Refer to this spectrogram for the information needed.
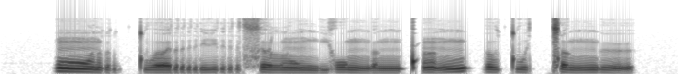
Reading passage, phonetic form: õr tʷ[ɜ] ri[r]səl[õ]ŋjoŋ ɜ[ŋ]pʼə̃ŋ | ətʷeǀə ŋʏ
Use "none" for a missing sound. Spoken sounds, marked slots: ɜ, r, õ, ŋ

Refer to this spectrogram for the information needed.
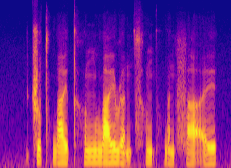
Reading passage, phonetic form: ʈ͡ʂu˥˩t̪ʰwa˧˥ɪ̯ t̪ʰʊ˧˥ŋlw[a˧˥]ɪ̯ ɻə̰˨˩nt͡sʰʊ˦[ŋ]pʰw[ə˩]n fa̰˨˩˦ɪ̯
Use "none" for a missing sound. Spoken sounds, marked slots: a˧˥, ŋ, ə˩

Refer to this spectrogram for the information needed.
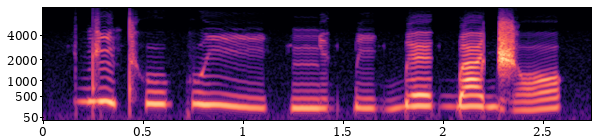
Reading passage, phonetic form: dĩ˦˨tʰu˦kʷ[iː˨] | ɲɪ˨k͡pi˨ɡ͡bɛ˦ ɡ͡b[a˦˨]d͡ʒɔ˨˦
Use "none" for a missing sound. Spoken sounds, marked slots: iː˦˨, a˦

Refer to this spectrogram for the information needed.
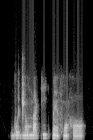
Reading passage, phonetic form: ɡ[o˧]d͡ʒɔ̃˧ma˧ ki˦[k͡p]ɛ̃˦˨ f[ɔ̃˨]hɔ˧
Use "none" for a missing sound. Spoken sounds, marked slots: o˧, k͡p, ɔ̃˨˦

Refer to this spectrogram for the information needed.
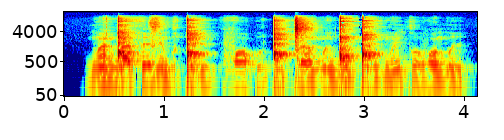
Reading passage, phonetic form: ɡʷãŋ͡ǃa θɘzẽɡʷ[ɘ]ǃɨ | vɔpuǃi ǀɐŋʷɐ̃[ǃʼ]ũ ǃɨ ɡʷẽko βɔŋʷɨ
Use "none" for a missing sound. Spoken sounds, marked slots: ɘ, ŋ͡ǃ

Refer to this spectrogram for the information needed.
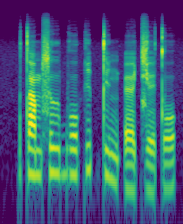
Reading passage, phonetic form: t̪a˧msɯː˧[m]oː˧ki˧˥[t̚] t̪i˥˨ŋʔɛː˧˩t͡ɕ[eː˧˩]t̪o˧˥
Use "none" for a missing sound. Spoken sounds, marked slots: b, p̚, eː˧˩

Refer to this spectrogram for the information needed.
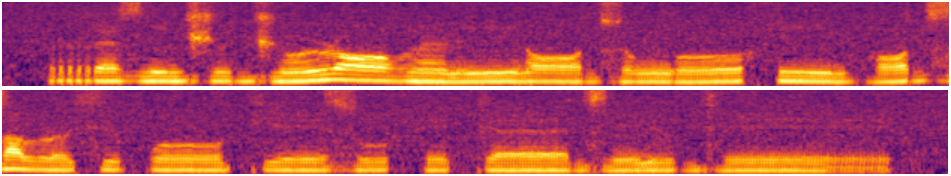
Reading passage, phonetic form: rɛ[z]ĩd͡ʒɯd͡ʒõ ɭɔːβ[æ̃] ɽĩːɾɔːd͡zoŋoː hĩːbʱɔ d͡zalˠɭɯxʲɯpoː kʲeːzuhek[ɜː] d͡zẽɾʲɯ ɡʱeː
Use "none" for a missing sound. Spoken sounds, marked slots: z, ɛ̃, ɛː

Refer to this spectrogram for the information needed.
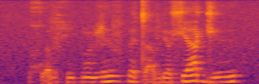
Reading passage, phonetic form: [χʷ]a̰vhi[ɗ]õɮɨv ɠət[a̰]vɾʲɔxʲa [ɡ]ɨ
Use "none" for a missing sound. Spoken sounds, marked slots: χʷ, ɠ, a̰, ɡʲ

